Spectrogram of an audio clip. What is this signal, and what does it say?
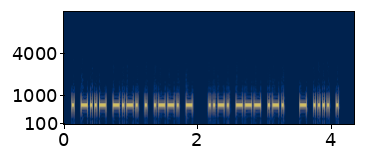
Morse code, heard as a keyed tone, about 34 wpm, 700 Hz. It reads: EXCEPT FOR THE
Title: Pangram Challenge v2 - 35wpm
